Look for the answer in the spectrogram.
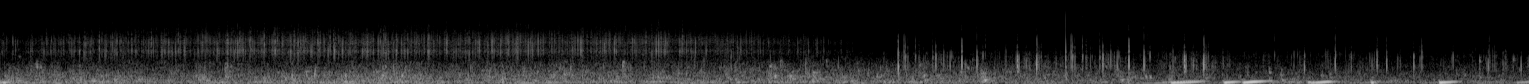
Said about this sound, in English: Dip a hydrophone into most aquatic habitats today, and you'll hear the voices of fish and crustaceans whose taxonomic groups first evolved sound making devices or became common during this time.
